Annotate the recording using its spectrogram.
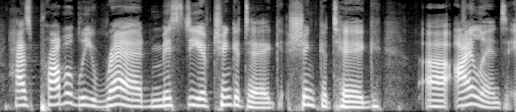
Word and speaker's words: Chincoteague: If you're a local. – Yes. – It's not Chincoteague. – No. We were saying it wrong all these years, Tony Bruno. – But a guy finally had a t-shirt on that said S-H-I-N-K, Chink-O-Tig, T-I-G. – Right. – So that people pronounce it properly.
